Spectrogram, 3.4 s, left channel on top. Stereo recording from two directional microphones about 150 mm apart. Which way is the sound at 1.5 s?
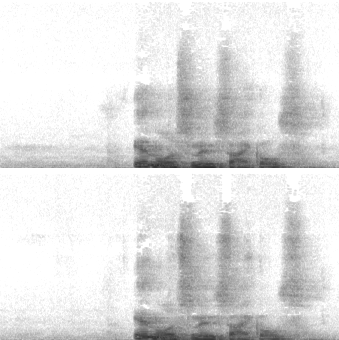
30° left (ahead or behind).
